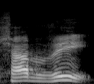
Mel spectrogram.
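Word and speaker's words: شَرِّ: ومن شر حاسد এই إذا শোনো, حسد অমিং শাররি এরকম মোটা হবে না, হ্যাঁ, অমিং শাররি, অমিং শাররি, রি, রি হবে না, রি হবে রি।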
